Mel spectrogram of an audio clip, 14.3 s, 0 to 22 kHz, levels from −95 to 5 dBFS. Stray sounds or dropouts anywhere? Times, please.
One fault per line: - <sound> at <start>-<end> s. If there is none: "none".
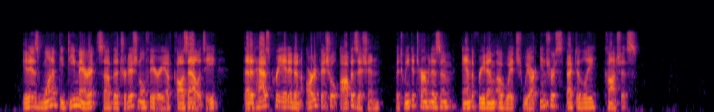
none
